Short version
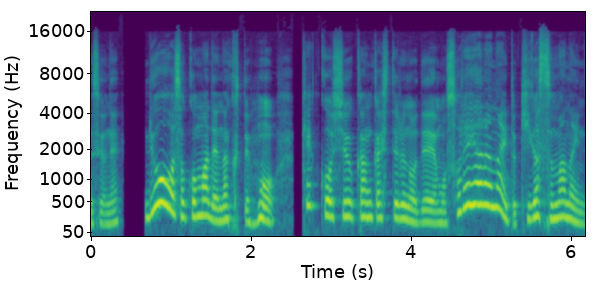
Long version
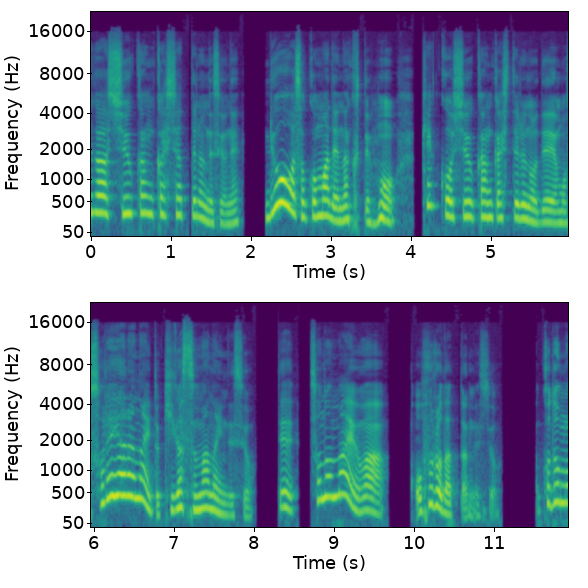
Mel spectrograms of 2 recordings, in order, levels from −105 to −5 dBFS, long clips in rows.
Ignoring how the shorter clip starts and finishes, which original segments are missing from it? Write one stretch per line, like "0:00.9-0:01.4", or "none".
none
